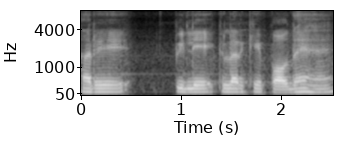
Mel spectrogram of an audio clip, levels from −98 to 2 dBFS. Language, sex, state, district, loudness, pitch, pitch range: Hindi, male, Chhattisgarh, Rajnandgaon, -17 LUFS, 120 Hz, 120-125 Hz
